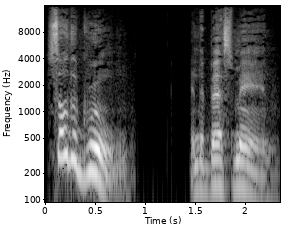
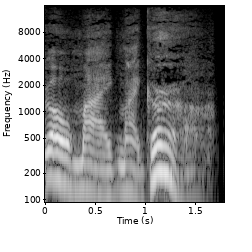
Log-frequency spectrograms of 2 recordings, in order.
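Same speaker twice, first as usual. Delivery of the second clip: lower, lightly voiced proud mother; a hint of tender motherly pride; bride's mother; 7 semitones lower, 3 dB quieter, slower than usual. Bride's mother admiring her daughter, lightly voiced tenderness. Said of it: "the bride's mother".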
